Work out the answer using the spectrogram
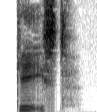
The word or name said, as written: gest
